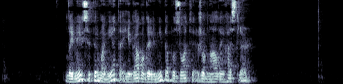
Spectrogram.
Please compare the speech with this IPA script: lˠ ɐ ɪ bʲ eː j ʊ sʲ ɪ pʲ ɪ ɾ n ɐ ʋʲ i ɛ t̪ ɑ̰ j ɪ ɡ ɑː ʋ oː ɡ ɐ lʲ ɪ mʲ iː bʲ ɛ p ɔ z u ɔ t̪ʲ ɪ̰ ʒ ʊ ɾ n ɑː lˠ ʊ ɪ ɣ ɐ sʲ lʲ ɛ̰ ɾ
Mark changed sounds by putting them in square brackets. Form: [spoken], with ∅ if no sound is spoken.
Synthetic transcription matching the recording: lˠ ɐ ɪ [mʲ] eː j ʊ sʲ ɪ pʲ ɪ ɾ [m] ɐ ʋʲ i ɛ t̪ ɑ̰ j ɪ ɡ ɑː ʋ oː ɡ ɐ lʲ ɪ mʲ iː bʲ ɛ p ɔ z u ɔ t̪ʲ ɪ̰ ʒ ʊ ɾ n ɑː lˠ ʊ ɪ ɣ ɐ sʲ lʲ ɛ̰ ɾ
